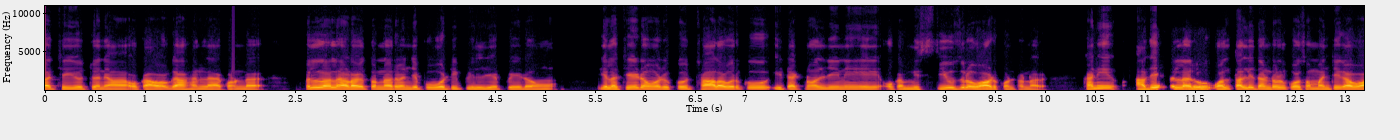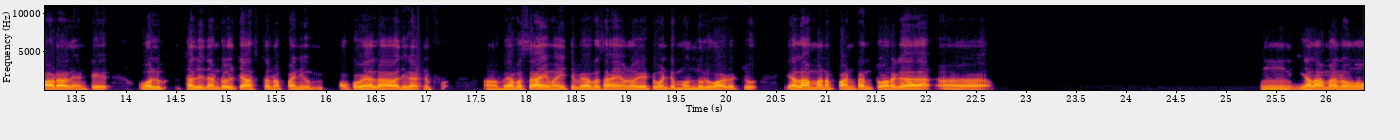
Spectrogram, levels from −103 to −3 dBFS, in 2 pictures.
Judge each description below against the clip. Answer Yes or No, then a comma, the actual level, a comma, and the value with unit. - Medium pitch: Yes, medium, 145 Hz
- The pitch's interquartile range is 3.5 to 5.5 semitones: Yes, average, 4.0 semitones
